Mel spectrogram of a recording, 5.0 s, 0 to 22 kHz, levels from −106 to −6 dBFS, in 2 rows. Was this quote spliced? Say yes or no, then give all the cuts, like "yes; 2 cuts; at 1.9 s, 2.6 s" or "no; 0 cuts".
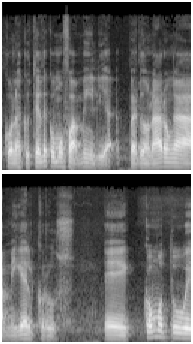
no; 0 cuts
